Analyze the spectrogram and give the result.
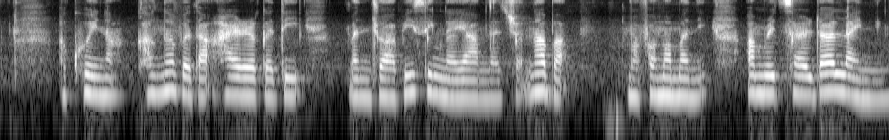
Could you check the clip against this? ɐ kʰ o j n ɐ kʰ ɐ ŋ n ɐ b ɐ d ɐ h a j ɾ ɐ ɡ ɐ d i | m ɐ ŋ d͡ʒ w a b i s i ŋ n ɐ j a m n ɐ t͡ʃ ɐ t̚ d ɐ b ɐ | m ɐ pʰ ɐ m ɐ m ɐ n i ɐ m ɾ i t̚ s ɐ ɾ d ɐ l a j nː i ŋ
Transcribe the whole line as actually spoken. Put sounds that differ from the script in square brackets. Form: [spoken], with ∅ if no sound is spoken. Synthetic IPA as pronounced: ɐ kʰ o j n ɐ kʰ ɐ ŋ n ɐ b ɐ d ɐ h a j ɾ ɐ ɡ ɐ d i | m ɐ [n] d͡ʒ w a b i s i ŋ n ɐ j a m n ɐ t͡ʃ ɐ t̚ [n] ɐ b ɐ | m ɐ pʰ ɐ m ɐ m ɐ n i ɐ m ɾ i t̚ s ɐ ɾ d ɐ l a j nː i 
